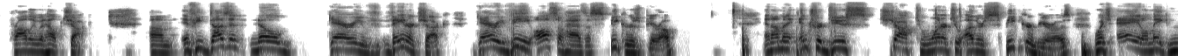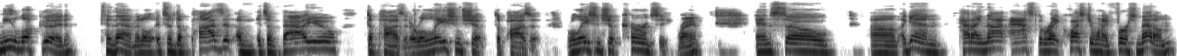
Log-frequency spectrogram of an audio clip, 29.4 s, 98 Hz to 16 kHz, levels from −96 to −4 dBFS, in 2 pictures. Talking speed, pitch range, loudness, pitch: 145 wpm, 140-185 Hz, -18 LUFS, 160 Hz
